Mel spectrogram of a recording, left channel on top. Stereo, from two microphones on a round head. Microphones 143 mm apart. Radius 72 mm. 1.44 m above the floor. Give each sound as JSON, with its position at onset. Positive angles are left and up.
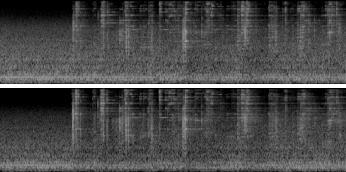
{"t": 0.7, "sound": "keys jangling", "side_deg": -55, "distance_m": 1.0}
